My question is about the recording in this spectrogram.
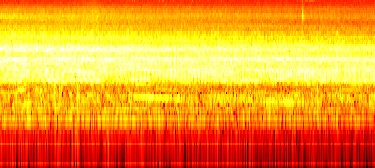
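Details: Used factory-refurbished Sears washing machine on spin cycle: loud, steady rushing roar like a jet taking off, with no clear knock; cause unknown, earlier power wire melted and a short in the washer suspected.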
